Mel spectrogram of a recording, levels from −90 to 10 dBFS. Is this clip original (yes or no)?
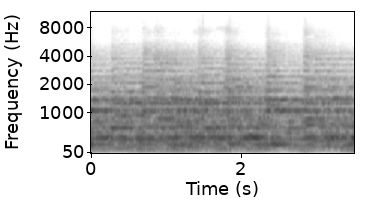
no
